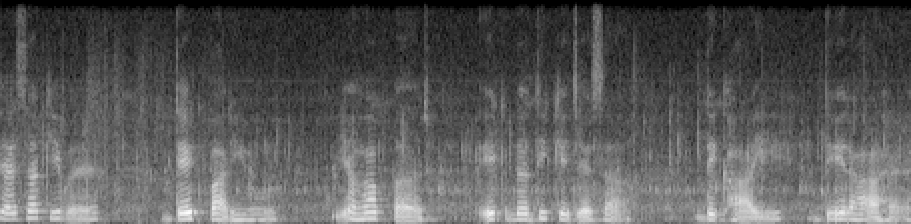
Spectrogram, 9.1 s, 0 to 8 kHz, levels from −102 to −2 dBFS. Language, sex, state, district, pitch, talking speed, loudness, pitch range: Hindi, female, Uttarakhand, Tehri Garhwal, 200 Hz, 110 wpm, -19 LUFS, 155-225 Hz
